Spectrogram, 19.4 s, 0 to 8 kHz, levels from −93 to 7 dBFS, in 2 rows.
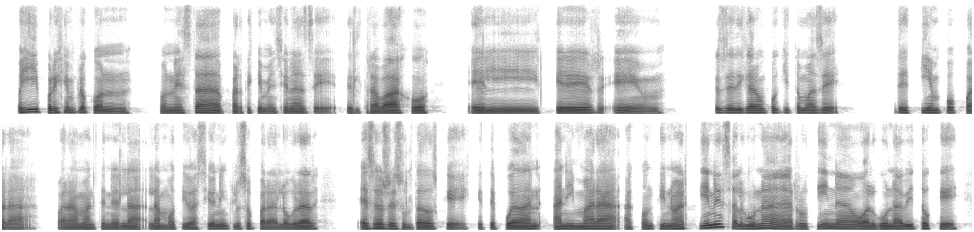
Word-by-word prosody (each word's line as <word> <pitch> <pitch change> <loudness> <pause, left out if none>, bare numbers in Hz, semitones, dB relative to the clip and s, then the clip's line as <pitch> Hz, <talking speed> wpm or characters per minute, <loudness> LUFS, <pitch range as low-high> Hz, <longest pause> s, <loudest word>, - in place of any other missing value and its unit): Oye, 150 +5 +4
y 180 - +3
por 135 -5 +1
ejemplo, 145 +1 0
con 105 -3 0 0.3
con 110 +1 -2
esta 120 0 +2
parte 110 +2 -5
que 115 - -2
mencionas 105 +1 -2
de - - -5
del 110 0 -5
trabajo, 115 +1 +2 0.4
el 110 -1 +1
querer, 115 +1 +3
em, 100 -7 -2 0.5
pues, 130 - -3
dedicar 130 0 +3
un 130 -1 +1
poquito 125 -2 -4
más 120 -1 -1
de 120 -2 -2 0.5
de 120 0 0
tiempo 120 0 -1
para 105 -5 -3 0.2
para 100 0 -2
mantener 105 0 -2
la 110 -2 0
la 115 0 -1
motivación 105 +4 -1
incluso 115 -1 -3
para 95 -2 -1
lograr 115 +3 +1 0.4
esos 140 +3 +3
resultados 115 -1 0
que 105 -4 -4
que - - -6
te - - -4
puedan 115 0 +3
animar 115 +1 +1
a 120 -2 +2
a 110 - -5
continuar. 120 +4 -1
¿Tienes 200 +8 +2
alguna 125 -1 +2
rutina 135 +3 +1
o 120 - +4
algún 115 +2 +2
hábito 120 +1 +2
que - - -1
115 Hz, 155 wpm, -24 LUFS, 110-125 Hz, 0.5 s, Oye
